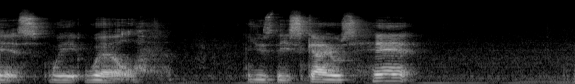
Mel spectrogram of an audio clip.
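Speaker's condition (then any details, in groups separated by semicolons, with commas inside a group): No condition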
